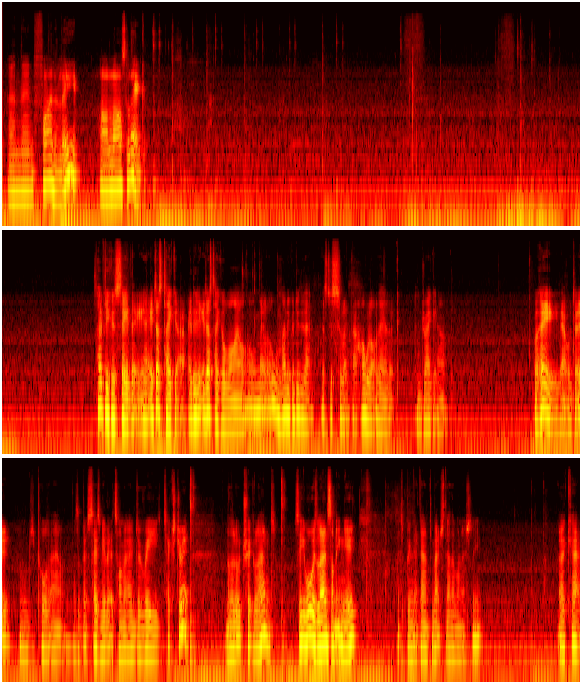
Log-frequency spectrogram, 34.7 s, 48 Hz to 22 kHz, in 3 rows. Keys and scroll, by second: 10.4 2, 16.5 super+z.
